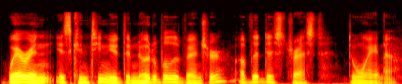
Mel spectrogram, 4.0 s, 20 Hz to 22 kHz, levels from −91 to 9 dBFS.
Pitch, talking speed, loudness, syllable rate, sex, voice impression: 115 Hz, 150 wpm, -17 LUFS, 5.6 syllables/s, male, masculine, very adult-like, slightly thick, slightly fluent, cool, slightly refreshing, sincere, friendly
